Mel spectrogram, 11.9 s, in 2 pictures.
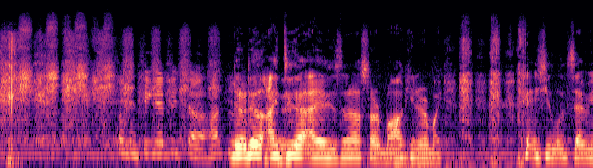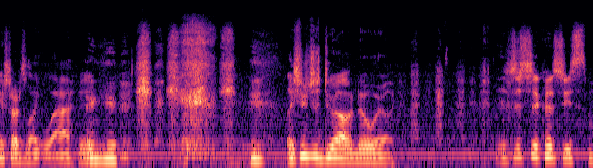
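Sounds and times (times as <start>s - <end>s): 
vocal imitation of heavy breathing: 0.0s - 2.5s, 4.4s - 5.5s, 7.0s - 8.8s, 9.8s - 11.0s
speech: 1.3s - 4.6s, 5.2s - 7.4s, 8.4s - 10.0s, 10.9s - 11.8s.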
